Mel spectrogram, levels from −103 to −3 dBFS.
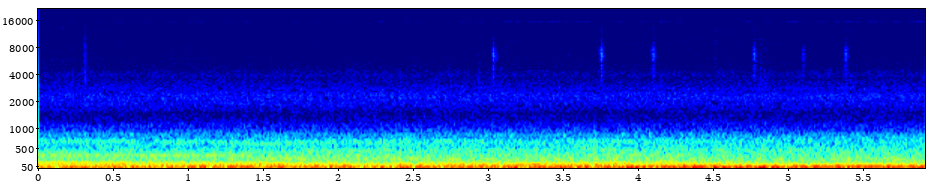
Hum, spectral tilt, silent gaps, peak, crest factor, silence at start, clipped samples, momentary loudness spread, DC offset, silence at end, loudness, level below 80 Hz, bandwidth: none; -11.5 dB/octave; none; -12 dBFS; 14 dB; 0 s; under 0.1%; 5 LU; under 0.1%; 0 s; -34 LUFS; -28 dBFS; 0.9 kHz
